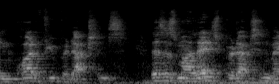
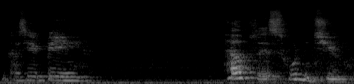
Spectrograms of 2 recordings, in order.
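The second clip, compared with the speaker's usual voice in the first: softer, hesitant thinking aloud; musing monologue character; 2 semitones higher, 8 dB quieter than usual. Acted. Musing on being dead in a box, quietly uneasy. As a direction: quietly puzzle it out, with long pauses.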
